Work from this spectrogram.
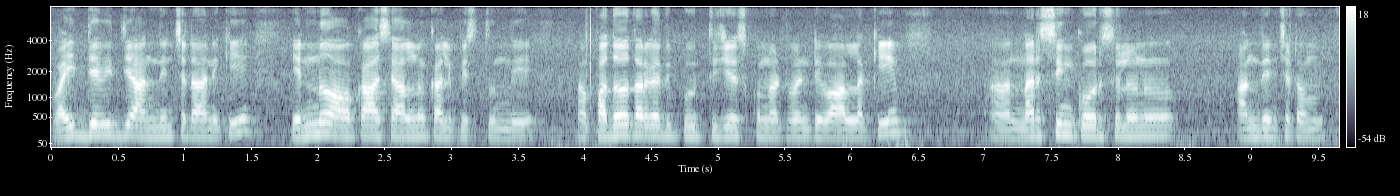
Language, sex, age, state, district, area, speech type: Telugu, male, 30-45, Andhra Pradesh, Guntur, urban, spontaneous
